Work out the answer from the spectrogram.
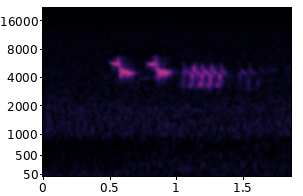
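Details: A quiet, hesitant Reed Bunting song with long pauses, heard in Ireland in spring: two short, high chips, then a brief, slightly buzzy jangle and a faint tail note, like 'one, two, check-check'.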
